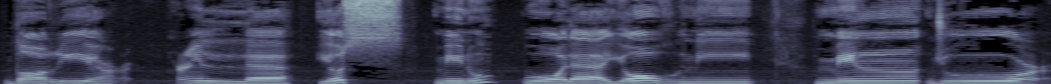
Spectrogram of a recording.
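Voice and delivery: slow melodic tajweed chant, the last word very drawn out; joined recitation. Shown as a demonstration. Teacher shows students the joined reading, slow melodic chant. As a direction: chant it flowing on, stretching the final जू'. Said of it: "तो फिर पढ़ेंगे".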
